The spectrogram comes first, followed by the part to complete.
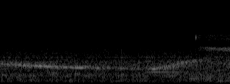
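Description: A faint, distant siren-like wail: one thin tone that slowly falls in pitch, then rises again near the end.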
